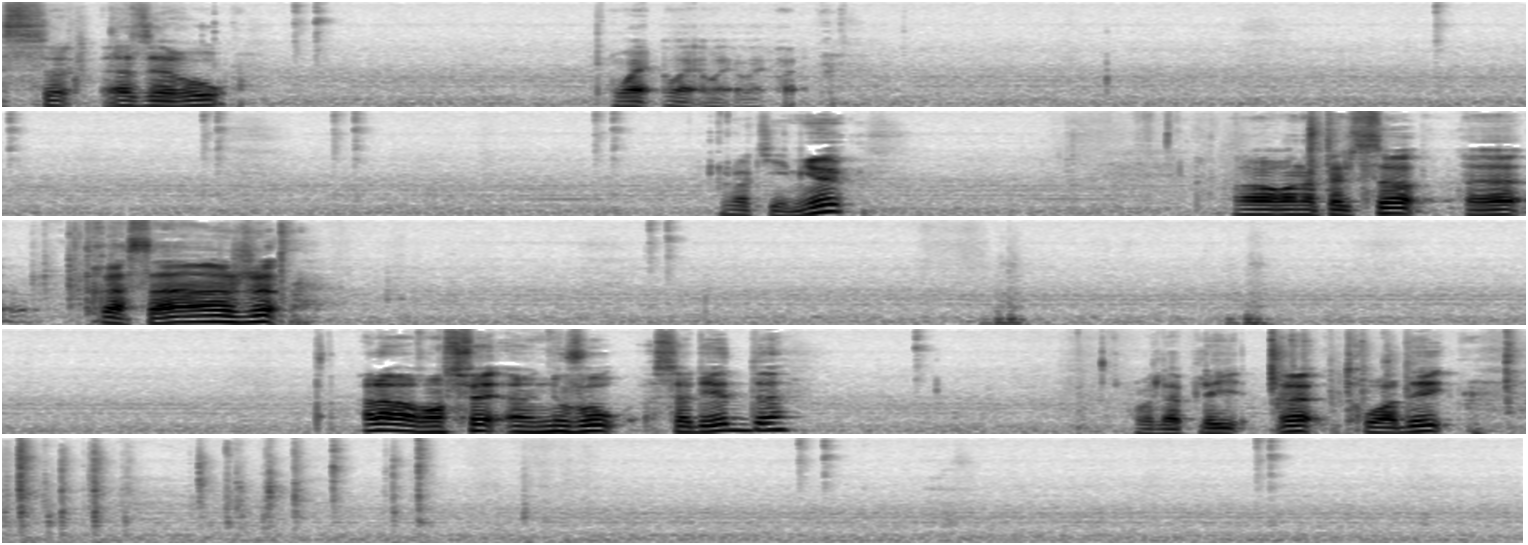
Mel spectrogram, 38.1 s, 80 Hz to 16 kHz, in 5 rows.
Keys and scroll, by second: 0.5 0, 14.1 Return, 15.1-16.8 typing, 28.9-32.9 typing, 34.3-35.0 typing.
